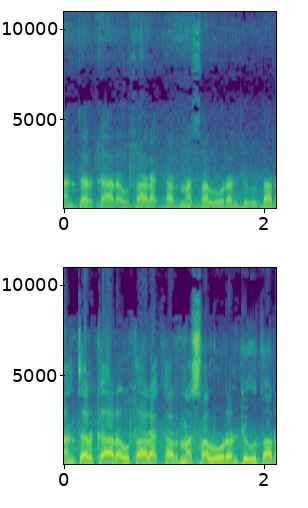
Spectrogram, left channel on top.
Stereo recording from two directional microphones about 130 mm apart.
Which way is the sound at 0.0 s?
45° right (ahead or behind).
